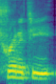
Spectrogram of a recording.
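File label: "trinity", American English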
